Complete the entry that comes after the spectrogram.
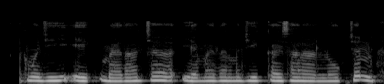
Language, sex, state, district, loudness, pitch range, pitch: Hindi, male, Uttarakhand, Tehri Garhwal, -28 LUFS, 160-175 Hz, 165 Hz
